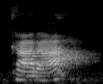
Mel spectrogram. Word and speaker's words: cará: apresentar as seguintes distinções eu tenho cara e cará Então cara é paroxítona cará oxítona cak caqui cak paroxítona caqui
